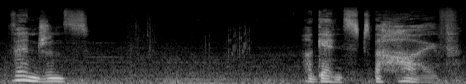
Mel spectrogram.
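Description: A brooding sorceress out of a dark fantasy game. Her low voice moves slowly and formally, weighing each word with solemn defiance. Music sits behind her. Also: lively intonation, full character voice. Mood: haughty, menacing. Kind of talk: theatrical video game dialogue.

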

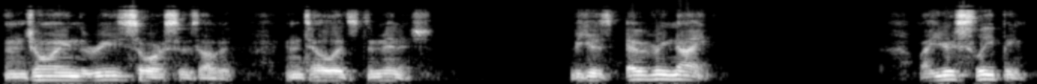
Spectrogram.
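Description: A man's voice: lowish voice, lo-fi sound. A man giving a ranting reaction commentary on a video, stumbling and repeating words as he goes.

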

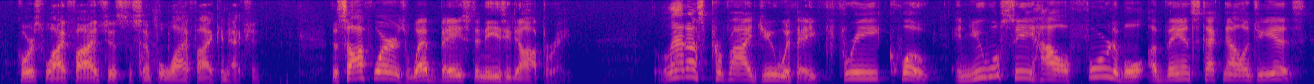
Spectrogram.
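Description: A man's voice: on the high side, sing-song, normal speed, darkish tone. A man in his fifties giving a scripted product presentation to camera as a company presenter, recorded indoors in a studio. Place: indoor studio with plain backdrop.

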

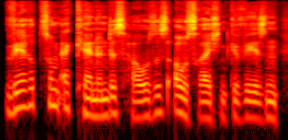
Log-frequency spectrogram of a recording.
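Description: A man's voice: mid-range voice, lively intonation, normal speed, darkish tone, dry recording, clean studio sound. A man reading scripted dramatic narration as an audiobook narrator. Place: dry studio.

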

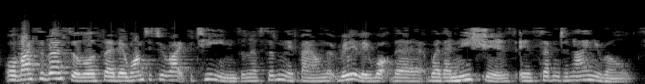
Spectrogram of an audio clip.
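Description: A woman from New Zealand tutoring a children's writing course, talking enthusiastically and chattily with frequent ums. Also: lowish voice. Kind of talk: course overview narration over slides. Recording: slightly dull lo-fi voice-over.

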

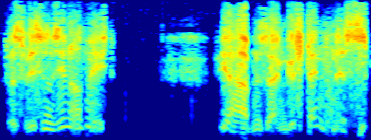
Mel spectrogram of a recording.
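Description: An actor playing an apologetic police official bringing grim news in a radio crime drama, hesitant yet matter-of-fact, with a raspy, sharp voice. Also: male voice, on the low side, huge pitch swings, measured pace, heavily acted, rough recording. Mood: grave, matter-of-fact.

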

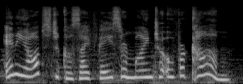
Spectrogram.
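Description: A woman's voice: very high voice, animated, fairly quick, faint music behind. A woman voicing an earnest, anxious young maid who dreams of knighthood in a video game, speaking politely and hesitantly. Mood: earnest, determined. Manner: polite, hesitant, self-doubting.

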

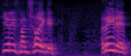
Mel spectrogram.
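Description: An indignant mother pressing her complaint in a 1950s radio play. She is a high-pitched woman who declaims slowly, with sharp-tongued scorn. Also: highs cut off. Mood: scornful, insistent. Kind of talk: 1950s German radio drama acting.

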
